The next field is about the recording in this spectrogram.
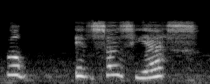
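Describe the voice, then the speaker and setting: Tarot reader, female, hoarse and husky; slow, reassuring delivery, dull lo-fi recording. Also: extremely high pitch. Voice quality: husky, croaky. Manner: unhurried, reassuring, thinking aloud. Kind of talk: live tarot reading.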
